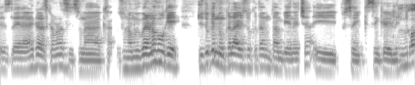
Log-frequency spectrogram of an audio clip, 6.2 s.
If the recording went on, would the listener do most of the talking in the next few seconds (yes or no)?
yes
